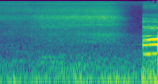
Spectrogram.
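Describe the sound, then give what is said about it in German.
A balloon, squeezed in a hug, hisses steadily as air slowly escapes, a soft airy stream lasting about a second and a half before it thins out, followed abruptly by a louder, squeaky tonal sound. “Es zischt. Der Luftballon verliert langsam Luft.”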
